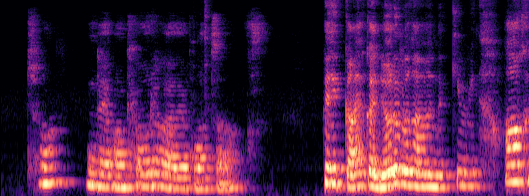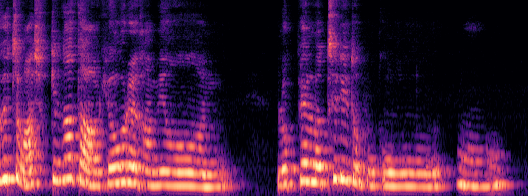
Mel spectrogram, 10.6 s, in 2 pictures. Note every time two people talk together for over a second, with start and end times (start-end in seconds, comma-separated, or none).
none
